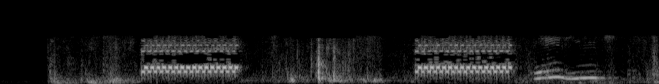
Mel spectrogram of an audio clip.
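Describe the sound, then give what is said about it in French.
A telephone rings twice in long electronic bursts, a bright warbling bell tone with a short gap between rings, and a voice speaks right after the second ring. “Écoutez Mireille qui répond au téléphone”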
